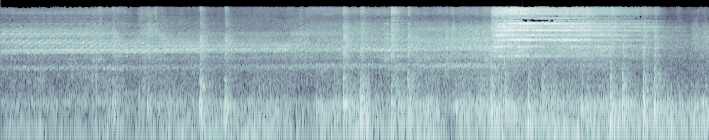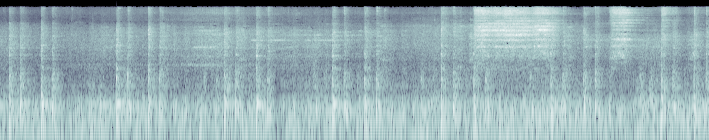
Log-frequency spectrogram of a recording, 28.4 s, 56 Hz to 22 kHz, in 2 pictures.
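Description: Thameslink Class 700 electric multiple unit running on the track, with a steady low rumble and frequent clicking of wheels over rail joints. A faint high whine runs through the first ten seconds, and the wheels squeal twice, about ten seconds in and again near the end.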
